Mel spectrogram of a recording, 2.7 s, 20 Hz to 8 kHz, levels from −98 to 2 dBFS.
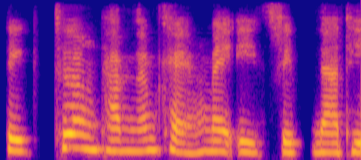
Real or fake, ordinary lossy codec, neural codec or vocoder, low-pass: fake; none; codec, 16 kHz, 1.1 kbps, Voila-Tokenizer; 7.2 kHz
